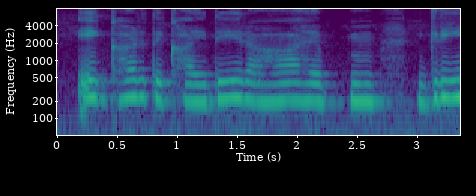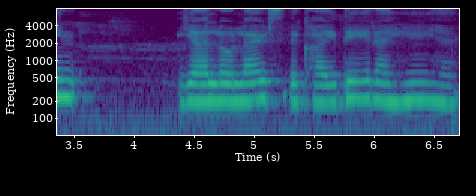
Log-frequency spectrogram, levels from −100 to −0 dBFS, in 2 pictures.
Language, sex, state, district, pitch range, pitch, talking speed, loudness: Hindi, female, Chhattisgarh, Kabirdham, 200-220 Hz, 205 Hz, 115 wpm, -45 LUFS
